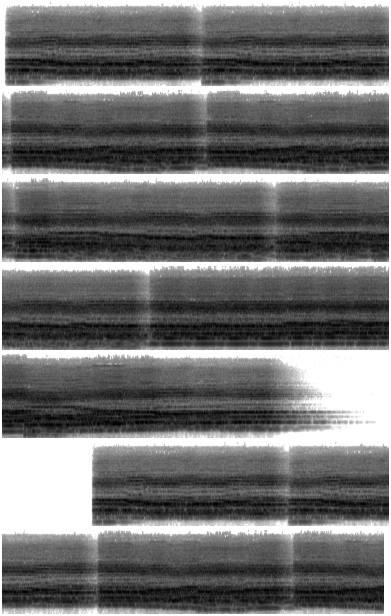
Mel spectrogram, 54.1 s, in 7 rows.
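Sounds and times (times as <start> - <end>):
soprano singing a folk song: 0.1 - 36.8, 40.5 - 54.0.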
